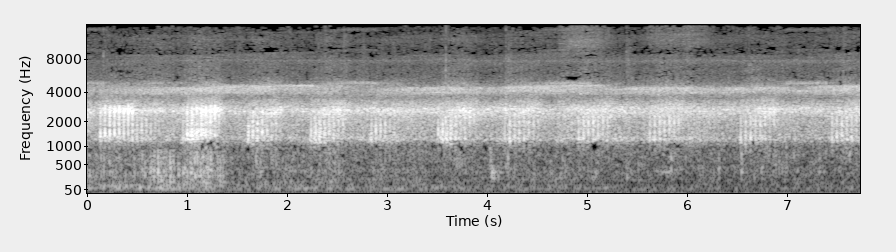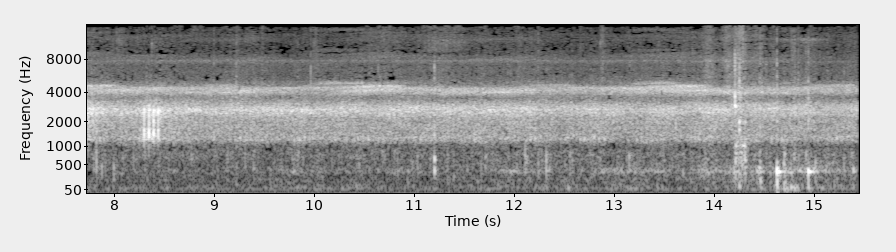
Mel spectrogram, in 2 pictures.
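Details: An Okinawa narrow-mouthed frog, recorded 2 July 2023, gives rapid, raspy buzzing notes in quick succession before trailing off, against a continuous high insect drone.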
